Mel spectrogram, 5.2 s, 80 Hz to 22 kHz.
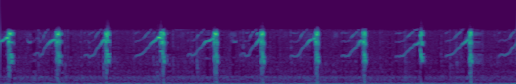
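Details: Two little owls going into their nest at Sprundel in the morning of 13 February 2020 give sharp, high, upward-sweeping piping calls about twice a second, each with a clicky onset, over a low steady hum.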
